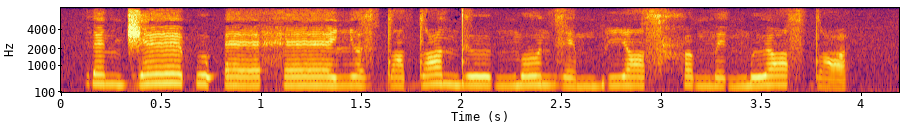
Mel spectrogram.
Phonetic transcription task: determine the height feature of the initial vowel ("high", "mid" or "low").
mid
